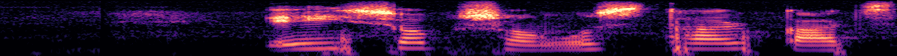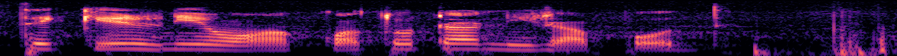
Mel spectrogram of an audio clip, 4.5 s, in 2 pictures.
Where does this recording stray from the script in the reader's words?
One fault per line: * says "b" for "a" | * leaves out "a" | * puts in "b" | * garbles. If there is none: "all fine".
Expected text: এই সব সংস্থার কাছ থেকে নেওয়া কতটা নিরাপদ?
all fine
